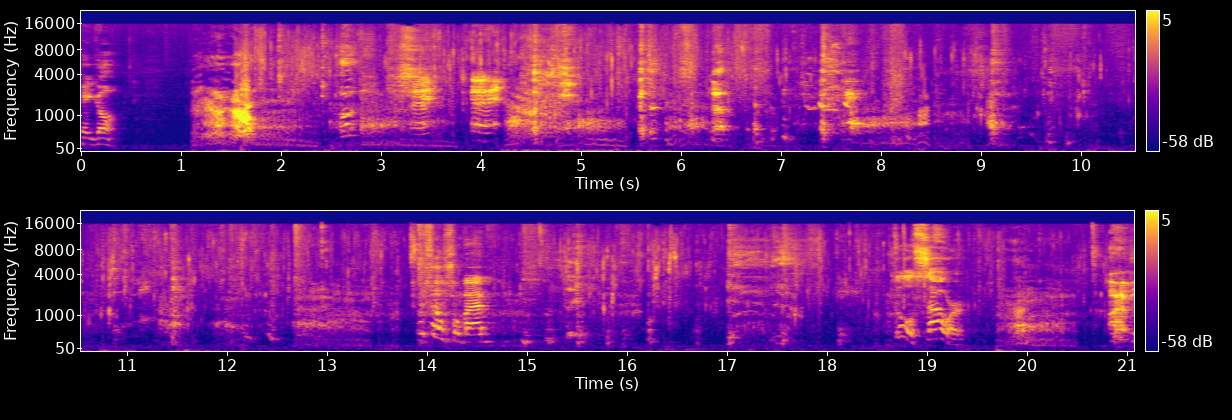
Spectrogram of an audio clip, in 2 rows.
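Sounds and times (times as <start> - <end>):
man gagging and retching: 1.1 - 21.0.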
